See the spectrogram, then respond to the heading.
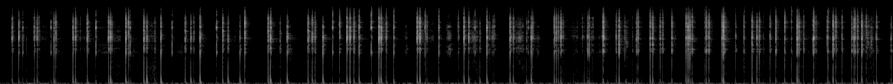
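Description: A small aluminum iced-coffee bottle with a screw cap is tapped with long nails and shaken close to the mic. The result is a dense, rapid rattle of sharp, bright clicks with almost no low end, each one dying away instantly. The clicks come in quick bursts.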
